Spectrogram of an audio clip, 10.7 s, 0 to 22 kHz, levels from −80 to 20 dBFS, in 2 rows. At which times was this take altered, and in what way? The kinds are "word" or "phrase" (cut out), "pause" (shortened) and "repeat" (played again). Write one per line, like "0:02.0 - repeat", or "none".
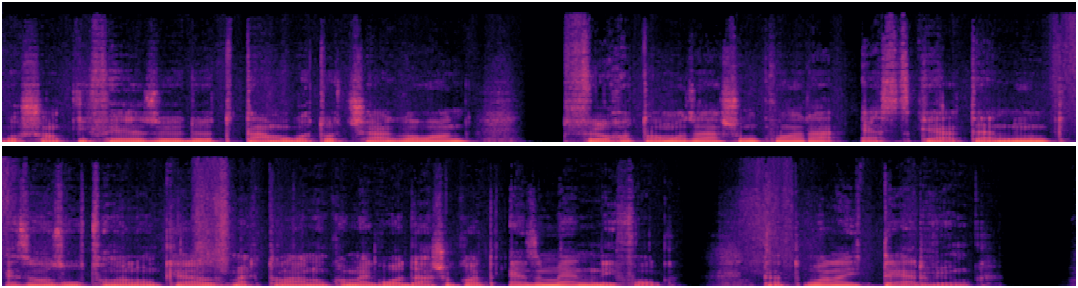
none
